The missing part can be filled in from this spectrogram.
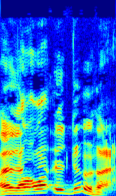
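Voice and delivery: backwoods drawl while chewing. Retelling a delivery truck driver at a worksite, doing his deep woods drawl with chew. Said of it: "with a deep woods drawl, complete with chew packed into his cheek".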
